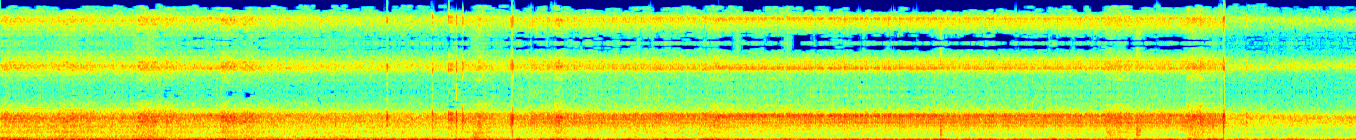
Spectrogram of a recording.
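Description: Freight train of loaded Eaos open wagons rolling past and away on the track: a steady rumble and rail noise with a few light clicks. The noise drops sharply about six seconds in.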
